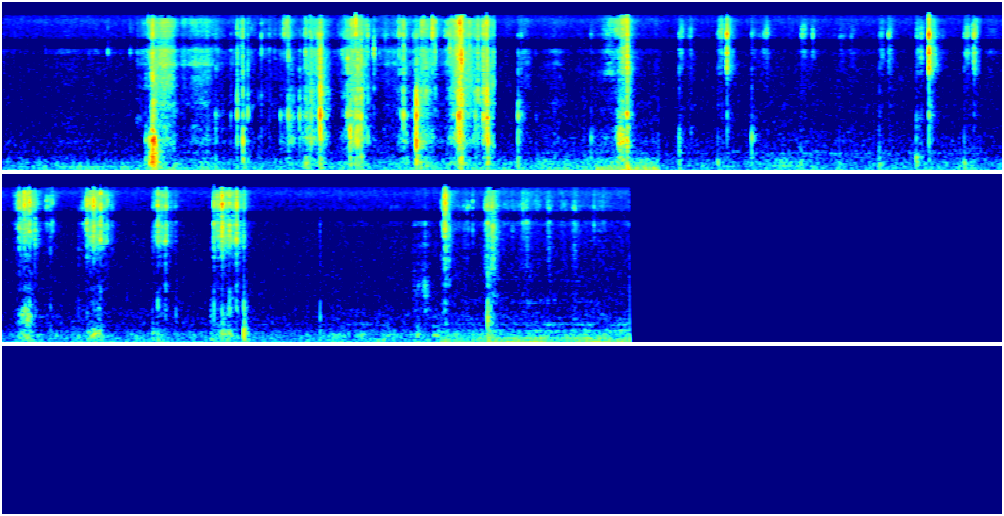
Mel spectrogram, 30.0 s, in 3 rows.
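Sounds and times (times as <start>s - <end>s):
paper crinkling and tearing: 1.5s - 5.0s.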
